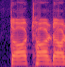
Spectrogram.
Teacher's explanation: ट, ठ, ड, ढ आपके क्या है मूर्धन्य है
